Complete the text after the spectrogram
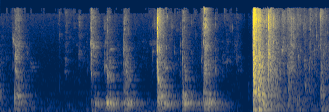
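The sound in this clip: Water splashes and runs while someone bathes, a series of sharp bursts that each fade out, separated by short quiet gaps, with a larger splash near the end.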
